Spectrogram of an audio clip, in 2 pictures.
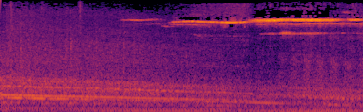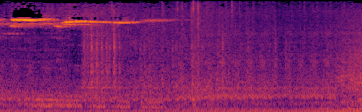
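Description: A bus engine hums steadily, its pitch dropping as it eases off.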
